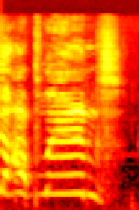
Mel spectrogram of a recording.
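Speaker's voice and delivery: piercing, very high scream. Voicing the guy in the booth who points at the party: screaming. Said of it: "he points at you and screams".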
